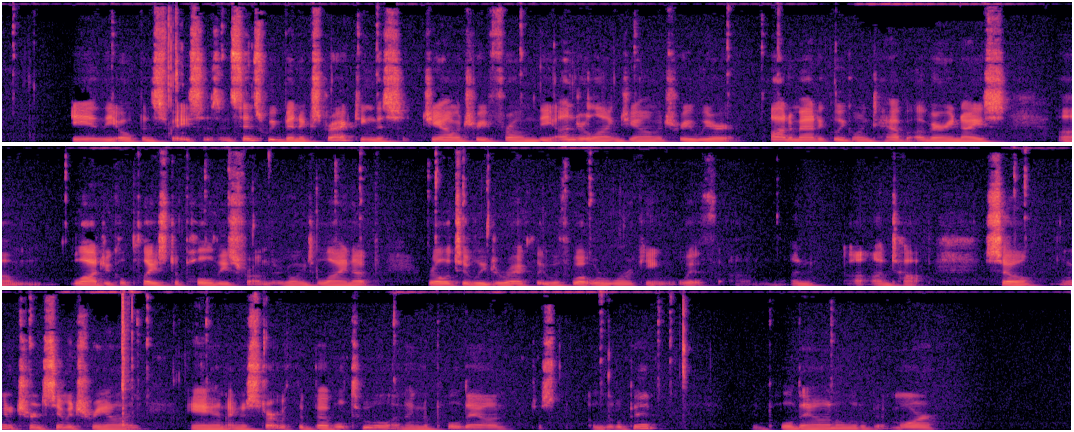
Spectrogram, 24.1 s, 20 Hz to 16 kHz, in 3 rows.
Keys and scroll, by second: 17.1 b, 17.6 alt+b.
